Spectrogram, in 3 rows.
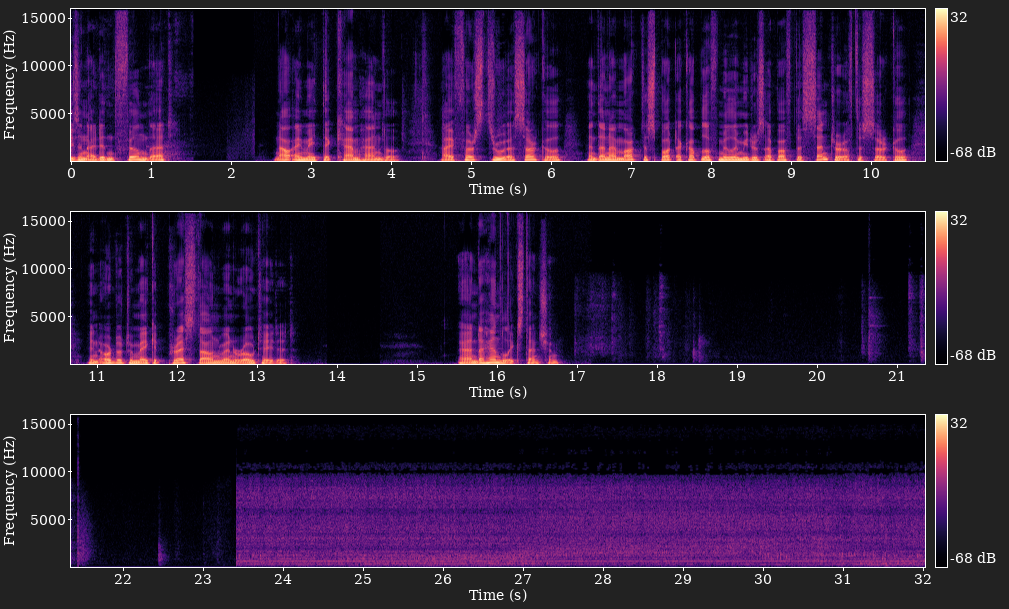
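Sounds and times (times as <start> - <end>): drill press whining: 23.4 - 32.0.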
